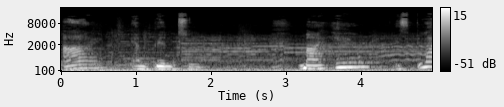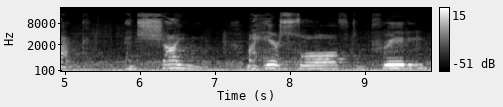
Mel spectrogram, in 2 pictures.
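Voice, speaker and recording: A woman voicing an excitable young girl telling her adventure in a dramatic, theatrical storybook read-aloud. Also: mid-range voice, very slow, voice pushed down. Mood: proud, happy. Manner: theatrical, expressive, emphatic repetition. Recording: echoey hall, music behind.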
